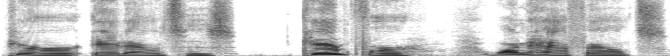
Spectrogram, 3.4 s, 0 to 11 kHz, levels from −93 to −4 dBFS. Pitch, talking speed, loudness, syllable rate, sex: 205 Hz, 125 wpm, -19 LUFS, 4.1 syllables/s, female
